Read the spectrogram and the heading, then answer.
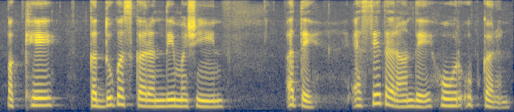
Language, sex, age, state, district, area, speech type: Punjabi, female, 30-45, Punjab, Jalandhar, urban, spontaneous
